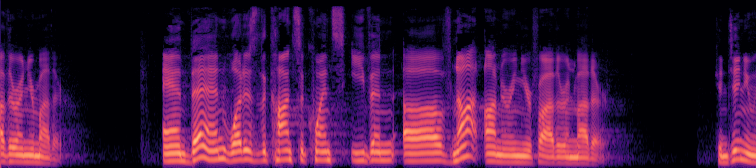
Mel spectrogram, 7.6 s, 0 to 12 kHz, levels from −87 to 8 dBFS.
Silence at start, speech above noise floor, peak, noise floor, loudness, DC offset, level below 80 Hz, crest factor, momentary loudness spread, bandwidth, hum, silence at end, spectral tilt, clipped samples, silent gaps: 0 s; 64 dB; 0 dBFS; -80 dBFS; -17 LUFS; under 0.1%; -72 dBFS; 16 dB; 9 LU; 10.5 kHz; none; 0 s; -7.5 dB/octave; under 0.1%; none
